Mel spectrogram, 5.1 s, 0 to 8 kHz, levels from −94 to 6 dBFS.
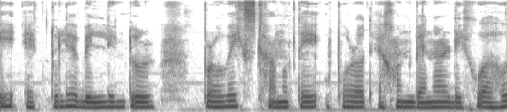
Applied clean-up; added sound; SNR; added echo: none; none; none; none.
